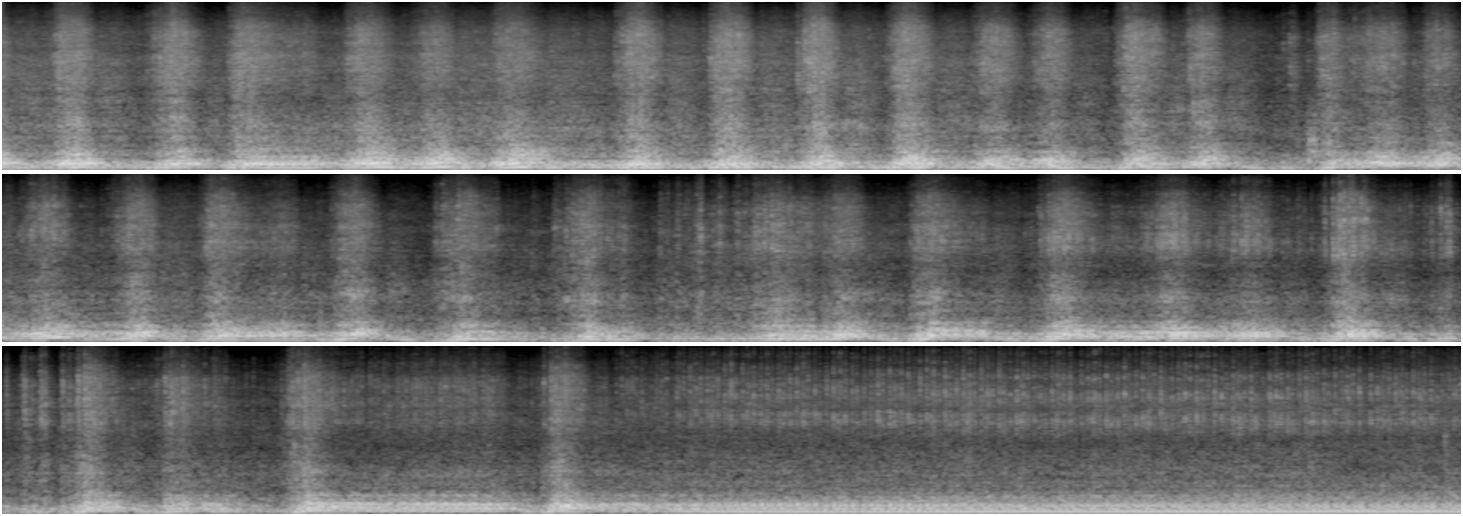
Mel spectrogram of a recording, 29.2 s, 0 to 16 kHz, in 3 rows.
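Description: Shelby AC Cobra replica's V8 engine idling as the car pulls slowly out of the garage and down the driveway, pulsing unevenly about two to three times a second. From about three-quarters of the way through, the pulsing gives way to a steadier drone with a hiss on top.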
